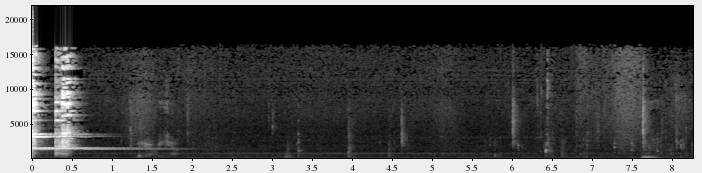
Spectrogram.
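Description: Glasses clink together once in a bright, sharp toast near the start, the ringing tone fading over about a second, followed by near-quiet with a few faint taps and a brief low murmur.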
